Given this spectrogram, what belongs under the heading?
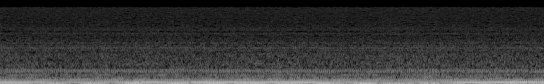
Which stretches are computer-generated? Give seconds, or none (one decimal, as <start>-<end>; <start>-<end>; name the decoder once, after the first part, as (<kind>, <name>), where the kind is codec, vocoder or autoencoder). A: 3.8-4.4 (vocoder, BigVGAN v2)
